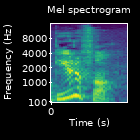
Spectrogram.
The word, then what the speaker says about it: Beeyoutiful: Steve is the owner of a company that sells supplements and beauty and personal care products called Beautiful. And he's spelled like B-E-E, beautiful, like a bee.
